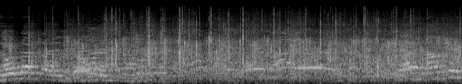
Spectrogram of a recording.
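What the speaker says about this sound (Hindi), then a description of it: "क्या बात है, जोरदार ताली बताओ।" An audience at a school event at Acharyakulam, Haridwar applauds, with loud, steady, close clapping that runs throughout and no break.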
